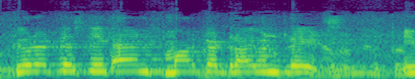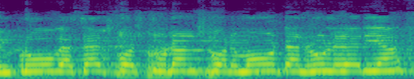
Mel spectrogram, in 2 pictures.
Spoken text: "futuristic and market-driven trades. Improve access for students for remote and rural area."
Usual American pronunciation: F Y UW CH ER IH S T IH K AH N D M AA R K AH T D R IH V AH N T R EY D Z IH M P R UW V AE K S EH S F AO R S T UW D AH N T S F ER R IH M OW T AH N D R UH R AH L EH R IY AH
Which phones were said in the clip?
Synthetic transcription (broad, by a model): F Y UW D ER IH S T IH K AH N D M AA R K AH T D R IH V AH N T R EY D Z IH M P R UW V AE S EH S F AO R S T UW D AH N T S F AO R IH M OW T AH N D R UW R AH R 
